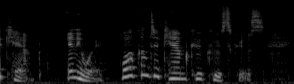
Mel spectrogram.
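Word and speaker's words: Kookooskoos: anyway welcome to camp cook couscous it rhymes with moose that's another good thing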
